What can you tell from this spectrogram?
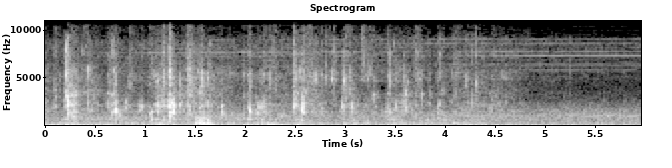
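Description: Gloved hands squishing chicken pieces through a wet egg-and-cornstarch marinade in a glass bowl: faint, irregular squelches and small clicks that die away near the end.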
